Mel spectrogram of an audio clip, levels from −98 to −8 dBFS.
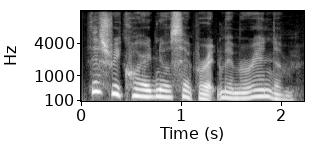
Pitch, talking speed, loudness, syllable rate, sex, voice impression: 185 Hz, 135 wpm, -15 LUFS, 6.5 syllables/s, female, feminine, adult-like, slightly sincere, calm, friendly, reassuring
